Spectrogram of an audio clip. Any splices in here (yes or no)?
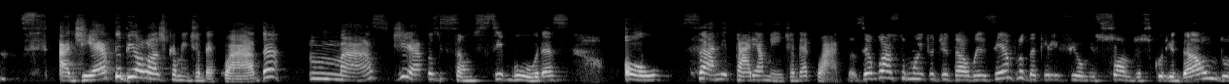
yes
